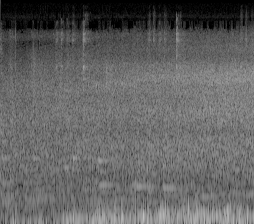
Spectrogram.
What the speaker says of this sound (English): That is a tall waterfall.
